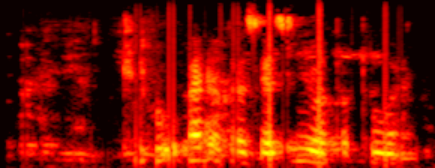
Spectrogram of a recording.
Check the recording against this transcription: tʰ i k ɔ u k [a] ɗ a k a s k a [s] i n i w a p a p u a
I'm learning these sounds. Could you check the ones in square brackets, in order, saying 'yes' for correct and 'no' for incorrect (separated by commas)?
yes, no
